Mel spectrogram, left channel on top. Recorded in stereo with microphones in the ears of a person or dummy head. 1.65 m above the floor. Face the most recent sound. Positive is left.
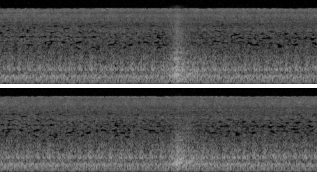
turn(degrees=85)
